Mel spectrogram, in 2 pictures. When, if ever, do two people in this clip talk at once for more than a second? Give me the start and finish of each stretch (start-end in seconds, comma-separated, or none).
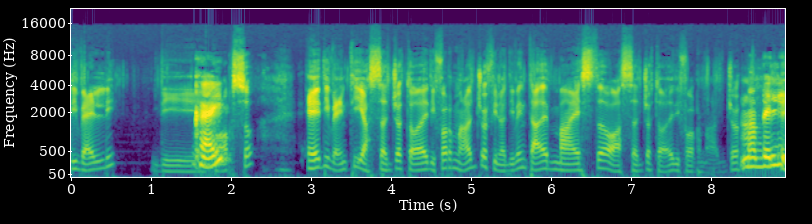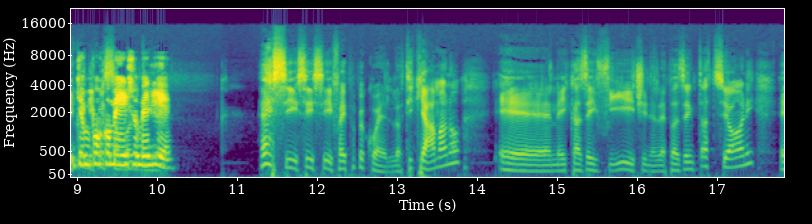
8.8-10.1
